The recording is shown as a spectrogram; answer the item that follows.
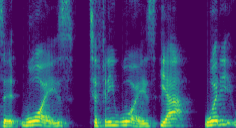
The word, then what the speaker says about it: Woys: pronounce it was Tiffany woys yeah what do you what kind of uh errors do people make with your name oh ooze Wows ways one of my best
